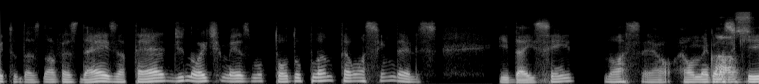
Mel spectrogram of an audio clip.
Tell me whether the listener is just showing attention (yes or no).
yes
